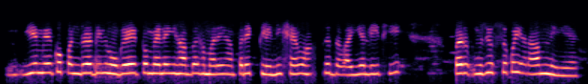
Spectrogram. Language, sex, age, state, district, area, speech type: Urdu, female, 18-30, Delhi, Central Delhi, rural, conversation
